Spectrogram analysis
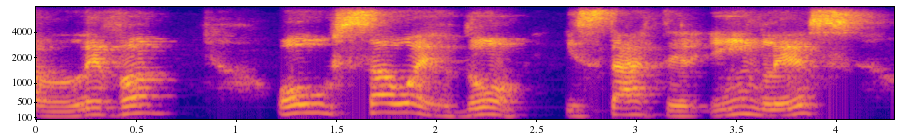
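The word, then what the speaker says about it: levain: então chamada Leví né fermento em francês que se pronuncia Levan ou saer Starter em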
